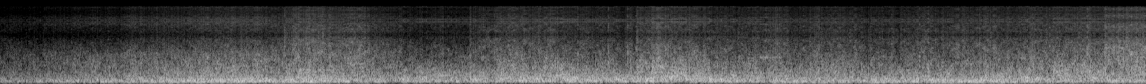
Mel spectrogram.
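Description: Film sound effect of a giant tsunami wave: rushing water and wind that builds over the first two seconds and then holds loud and steady.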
